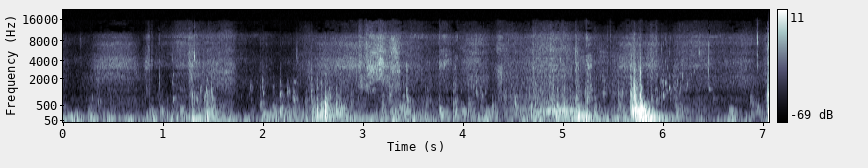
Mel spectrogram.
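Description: Magnet-fishing rope being hauled hand over hand into a plastic kayak, with rubbing, rustling and irregular knocks against the hull and paddle. One louder thump near the end.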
